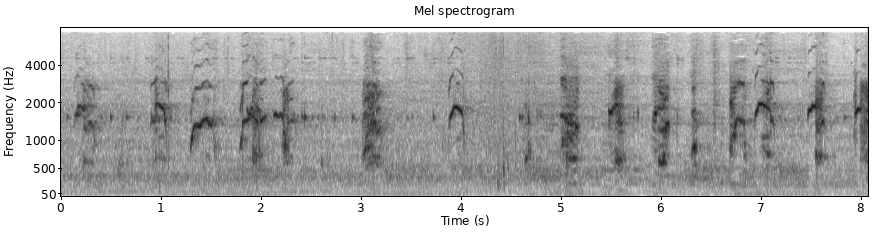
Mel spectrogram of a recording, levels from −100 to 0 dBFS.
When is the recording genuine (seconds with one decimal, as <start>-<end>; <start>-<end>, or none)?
0.0-4.6; 6.9-8.1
